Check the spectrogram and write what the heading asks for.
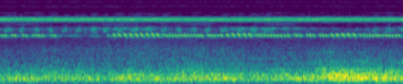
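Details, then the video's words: Evening insect chorus in a park with crickets among other insects: a constant thin shrill tone beside a beaded, fast-pulsing trill that drops out briefly and resumes, with soft low ambient rumble beneath. "Harmonious sound of crickets and other insects 저녁 공원 풀벌레 소리"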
